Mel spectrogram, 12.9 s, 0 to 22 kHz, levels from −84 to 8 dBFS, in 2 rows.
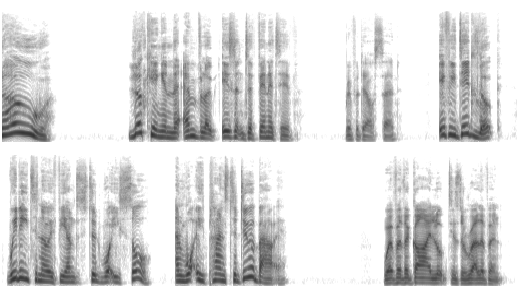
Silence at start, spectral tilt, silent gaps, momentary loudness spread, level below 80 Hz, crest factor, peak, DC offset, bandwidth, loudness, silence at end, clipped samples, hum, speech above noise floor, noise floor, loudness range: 0 s; -5.5 dB/octave; none; 12 LU; -64 dBFS; 20 dB; -2 dBFS; under 0.1%; 16 kHz; -21 LUFS; 0.2 s; under 0.1%; none; 60 dB; -81 dBFS; 4 LU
